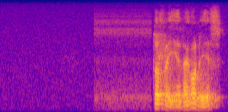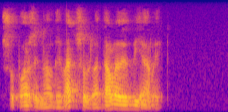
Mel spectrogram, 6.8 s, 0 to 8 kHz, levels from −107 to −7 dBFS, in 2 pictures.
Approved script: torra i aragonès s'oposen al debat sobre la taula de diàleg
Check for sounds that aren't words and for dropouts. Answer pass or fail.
pass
